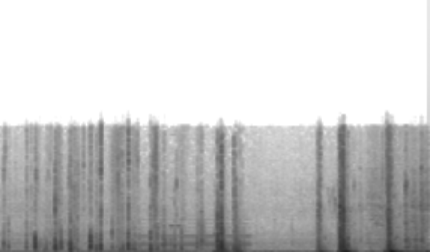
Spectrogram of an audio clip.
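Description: Character climbing into a car in the crime game L.A. Noire, with footsteps, a door thump and rising engine and movement noise as the vehicle pulls away, several sharp knocks near the end.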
